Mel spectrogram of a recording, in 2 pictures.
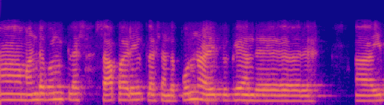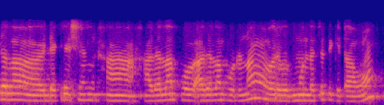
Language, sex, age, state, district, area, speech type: Tamil, male, 18-30, Tamil Nadu, Vellore, rural, conversation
